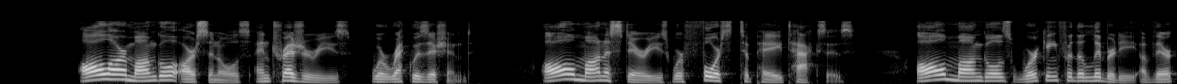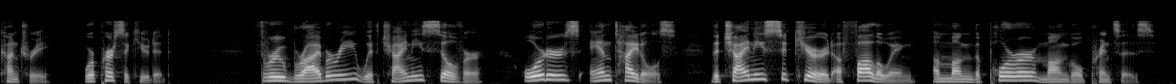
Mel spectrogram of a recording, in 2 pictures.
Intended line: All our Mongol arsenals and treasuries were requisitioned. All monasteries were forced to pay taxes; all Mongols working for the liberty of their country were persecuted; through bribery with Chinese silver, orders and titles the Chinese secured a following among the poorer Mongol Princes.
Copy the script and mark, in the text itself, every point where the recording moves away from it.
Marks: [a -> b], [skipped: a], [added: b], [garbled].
All our Mongol arsenals and treasuries were requisitioned. All monasteries were forced to pay taxes; all Mongols working for the liberty of their country were persecuted; through bribery with Chinese silver, orders and titles the Chinese secured a following among the poorer Mongol Princes.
